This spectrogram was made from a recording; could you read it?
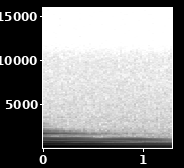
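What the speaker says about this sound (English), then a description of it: "you're going to place your pointer finger here on the 3rd fret of your A string" One picked note on the A string at the 3rd fret of a guitar rings out clearly and steadily on its own, slowly fading over about a second.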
